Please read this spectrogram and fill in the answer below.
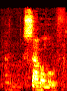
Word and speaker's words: Sabaoth: Sabaoth.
